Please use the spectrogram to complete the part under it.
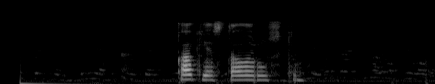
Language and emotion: Russian, neutral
